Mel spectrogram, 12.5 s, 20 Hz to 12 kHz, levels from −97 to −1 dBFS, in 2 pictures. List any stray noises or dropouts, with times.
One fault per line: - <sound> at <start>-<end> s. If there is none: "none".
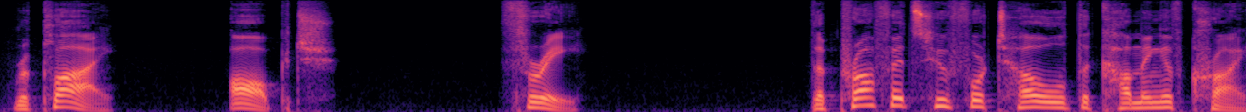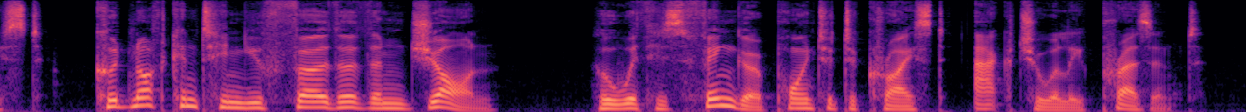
none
